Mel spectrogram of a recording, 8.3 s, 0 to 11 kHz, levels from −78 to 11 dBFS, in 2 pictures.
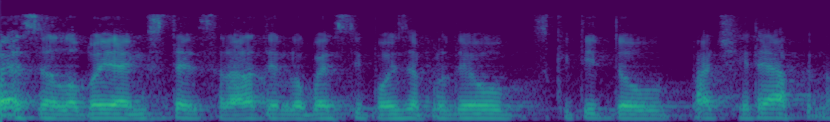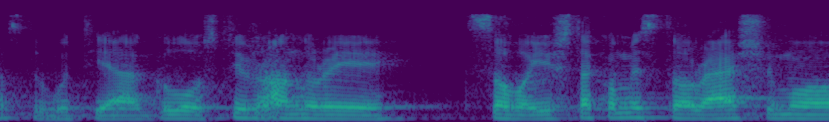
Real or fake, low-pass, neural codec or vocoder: fake; 7.2 kHz; codec, 16 kHz, 0.4 kbps, LongCat-Audio-Codec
